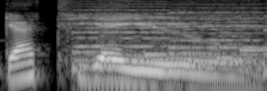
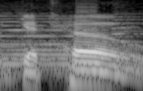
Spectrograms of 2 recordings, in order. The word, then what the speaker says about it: Gateau: And we got an old Gatieyu. No, it is old Gateau.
